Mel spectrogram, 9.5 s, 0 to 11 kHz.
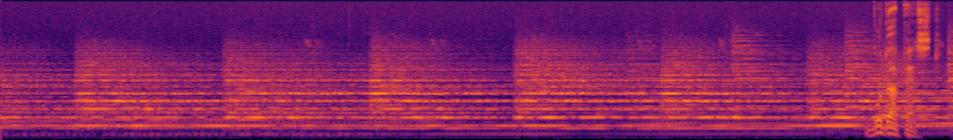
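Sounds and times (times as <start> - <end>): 
church bells of St. Peter in Zürich ringing a peal: 0.0 - 9.5
speech: 8.8 - 9.5.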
